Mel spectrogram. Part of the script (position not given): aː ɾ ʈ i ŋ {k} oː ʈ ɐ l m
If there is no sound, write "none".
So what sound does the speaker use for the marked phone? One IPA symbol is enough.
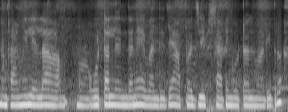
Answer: ɡ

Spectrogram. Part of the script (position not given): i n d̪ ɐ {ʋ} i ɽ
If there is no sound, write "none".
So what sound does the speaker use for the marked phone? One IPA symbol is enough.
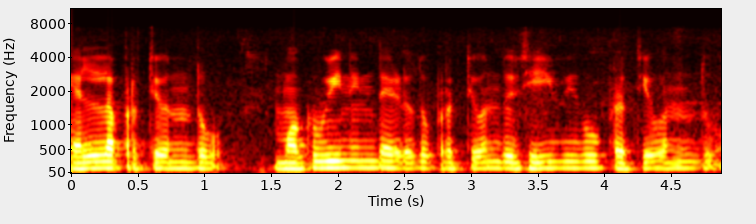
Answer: none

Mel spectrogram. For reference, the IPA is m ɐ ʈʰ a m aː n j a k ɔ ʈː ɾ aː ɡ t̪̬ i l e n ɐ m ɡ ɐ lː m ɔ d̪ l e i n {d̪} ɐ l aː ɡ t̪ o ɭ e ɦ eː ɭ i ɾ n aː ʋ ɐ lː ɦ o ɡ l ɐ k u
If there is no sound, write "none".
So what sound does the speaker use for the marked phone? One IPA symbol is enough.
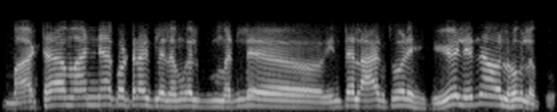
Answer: t̪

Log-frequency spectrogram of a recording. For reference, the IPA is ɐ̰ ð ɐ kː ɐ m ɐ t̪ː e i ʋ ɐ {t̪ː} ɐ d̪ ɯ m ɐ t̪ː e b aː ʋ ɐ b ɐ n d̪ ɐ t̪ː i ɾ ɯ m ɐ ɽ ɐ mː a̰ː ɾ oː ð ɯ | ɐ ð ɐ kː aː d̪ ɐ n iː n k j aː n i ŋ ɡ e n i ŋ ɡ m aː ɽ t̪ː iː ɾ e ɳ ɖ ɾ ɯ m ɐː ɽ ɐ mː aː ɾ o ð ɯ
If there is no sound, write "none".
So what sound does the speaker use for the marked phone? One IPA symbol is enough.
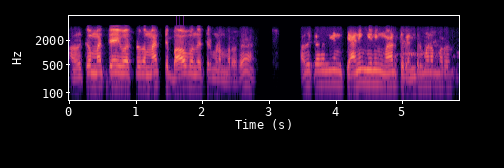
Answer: t̪ː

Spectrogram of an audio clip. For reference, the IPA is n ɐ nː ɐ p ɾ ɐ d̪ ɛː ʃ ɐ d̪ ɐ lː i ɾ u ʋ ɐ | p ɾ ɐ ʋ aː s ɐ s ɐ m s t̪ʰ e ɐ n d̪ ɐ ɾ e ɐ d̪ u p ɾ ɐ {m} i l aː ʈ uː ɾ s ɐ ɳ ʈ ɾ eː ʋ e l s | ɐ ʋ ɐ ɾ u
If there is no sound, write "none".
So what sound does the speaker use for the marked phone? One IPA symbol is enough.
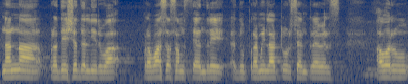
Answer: m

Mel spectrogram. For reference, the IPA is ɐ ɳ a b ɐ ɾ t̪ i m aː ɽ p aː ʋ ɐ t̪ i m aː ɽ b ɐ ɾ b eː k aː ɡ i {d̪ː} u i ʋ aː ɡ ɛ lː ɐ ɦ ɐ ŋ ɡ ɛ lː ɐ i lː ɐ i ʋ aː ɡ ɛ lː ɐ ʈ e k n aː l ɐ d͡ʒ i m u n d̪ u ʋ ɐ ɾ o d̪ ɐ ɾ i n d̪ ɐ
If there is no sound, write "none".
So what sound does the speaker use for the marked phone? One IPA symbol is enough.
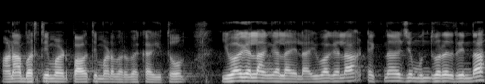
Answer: t̪ː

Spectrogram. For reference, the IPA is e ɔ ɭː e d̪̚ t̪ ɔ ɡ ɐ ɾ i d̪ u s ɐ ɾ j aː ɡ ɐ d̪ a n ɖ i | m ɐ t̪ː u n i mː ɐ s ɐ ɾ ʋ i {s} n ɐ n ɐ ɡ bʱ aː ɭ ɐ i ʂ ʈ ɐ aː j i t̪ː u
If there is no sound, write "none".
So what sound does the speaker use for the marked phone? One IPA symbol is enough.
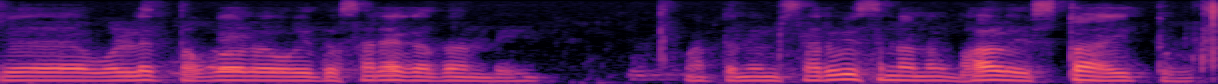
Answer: s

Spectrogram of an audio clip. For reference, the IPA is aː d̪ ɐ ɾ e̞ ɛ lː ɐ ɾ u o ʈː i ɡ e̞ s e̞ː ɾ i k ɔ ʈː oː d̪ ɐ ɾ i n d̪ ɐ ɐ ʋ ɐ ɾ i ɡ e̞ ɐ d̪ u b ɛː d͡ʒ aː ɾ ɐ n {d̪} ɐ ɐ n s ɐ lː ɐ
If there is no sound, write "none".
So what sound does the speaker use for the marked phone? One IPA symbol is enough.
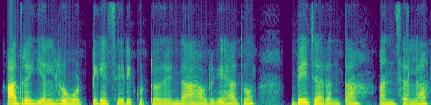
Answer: t̪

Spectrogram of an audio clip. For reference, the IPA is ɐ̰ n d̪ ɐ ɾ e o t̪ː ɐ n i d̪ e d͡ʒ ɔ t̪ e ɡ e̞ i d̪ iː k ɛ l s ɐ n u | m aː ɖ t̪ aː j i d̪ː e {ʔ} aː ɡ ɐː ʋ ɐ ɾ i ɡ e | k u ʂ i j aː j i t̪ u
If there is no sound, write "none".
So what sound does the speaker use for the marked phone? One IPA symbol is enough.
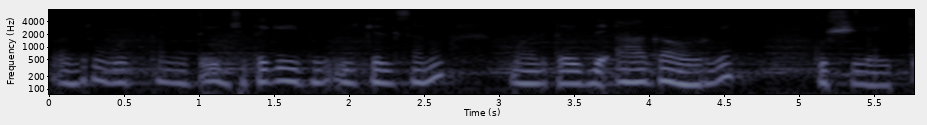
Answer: ʔ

